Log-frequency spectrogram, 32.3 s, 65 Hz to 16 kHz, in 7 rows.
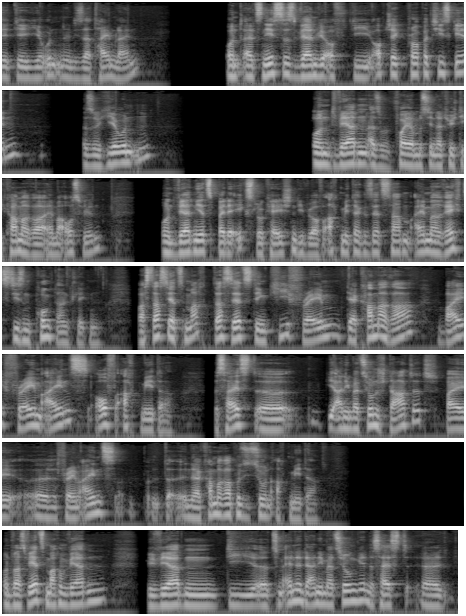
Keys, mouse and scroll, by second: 4.6 click, 14.4 click.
